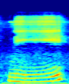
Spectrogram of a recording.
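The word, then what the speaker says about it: 你: ออก เสียง หนี หนี เนอ อี นี หนี หนี ตัว นี้ อ่าน ว่า หนี นะ คะ หมาย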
